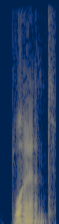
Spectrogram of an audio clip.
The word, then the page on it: blent: American English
